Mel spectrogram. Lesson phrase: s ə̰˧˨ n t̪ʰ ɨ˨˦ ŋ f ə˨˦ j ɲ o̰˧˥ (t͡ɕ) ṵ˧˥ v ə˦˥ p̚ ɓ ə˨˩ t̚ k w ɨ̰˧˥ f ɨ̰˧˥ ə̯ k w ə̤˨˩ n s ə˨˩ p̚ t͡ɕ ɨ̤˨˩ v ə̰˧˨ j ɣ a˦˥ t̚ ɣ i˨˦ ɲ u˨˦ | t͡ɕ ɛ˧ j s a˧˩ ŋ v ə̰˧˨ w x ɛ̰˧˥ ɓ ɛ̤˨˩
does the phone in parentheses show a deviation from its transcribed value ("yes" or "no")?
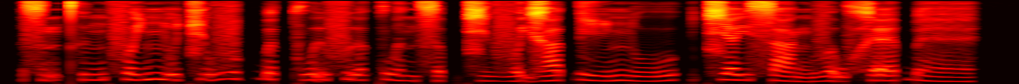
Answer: no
